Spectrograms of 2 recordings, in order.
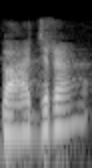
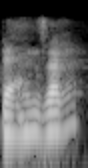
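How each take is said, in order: First: The word begins with a b sound. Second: The word begins with 'ban' and ends 'zar'. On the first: This is how people in Nepal say it. "Nepali people say Bajra" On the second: This is how Tibetans say it. "Tibetans got Banzar"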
